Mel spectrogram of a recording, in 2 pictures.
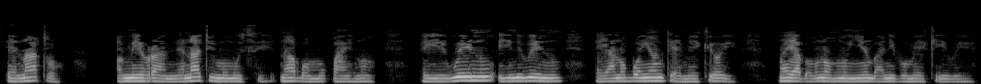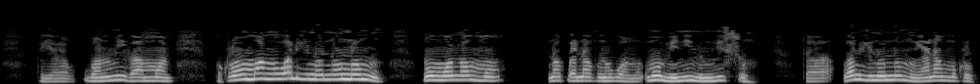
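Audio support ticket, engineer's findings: Likely MP3 compression at a very low bitrate, sound pointing to around 16 kbps, heavy codec damage. Encoder starved of bits: treble cut flat, nothing above 6.5 kHz; weak frequency lines dropped and restored frame to frame. Result, throughout the speech: dull top, watery swirl, metallic chirp on s sounds, smeared onsets.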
